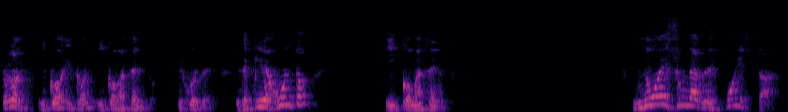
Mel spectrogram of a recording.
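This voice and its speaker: A man's voice: a little high, big pitch swings, measured pace, long pauses, dull audio. A man with a Peruvian Spanish accent teaching a writing class, emphatic and full of tag questions. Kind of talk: online writing lesson.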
